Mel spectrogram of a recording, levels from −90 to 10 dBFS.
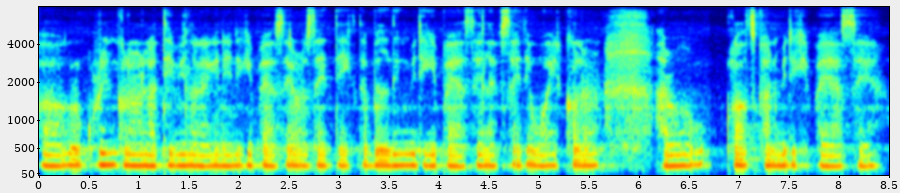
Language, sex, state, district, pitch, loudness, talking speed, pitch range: Nagamese, female, Nagaland, Dimapur, 195 Hz, -17 LUFS, 160 wpm, 185-200 Hz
